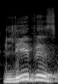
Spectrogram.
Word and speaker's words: Levi's: Und da gibt es in dieser Woche beispielsweise noch Levis oder Tilray. Ähm, da geht es um äh, Cannabis und bei Levis natürlich oder Levi's, wie es ausgesprochen wird, geht es um ja, Bekleidungsmittel und eine Biofrontera.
